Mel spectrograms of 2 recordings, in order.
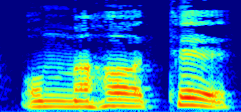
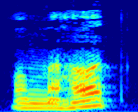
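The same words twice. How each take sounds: First: امهات drawn out slowly to a final "-te"; kasra ending. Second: Said in the usual way. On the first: Shown as a demonstration. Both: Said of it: "کسره گرفته".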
